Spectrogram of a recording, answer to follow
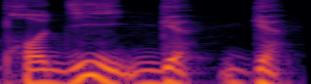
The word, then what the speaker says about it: prodigue: Okay, so the difference between the two will be in the end, first one prodige, je, and then the second one prodigue.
